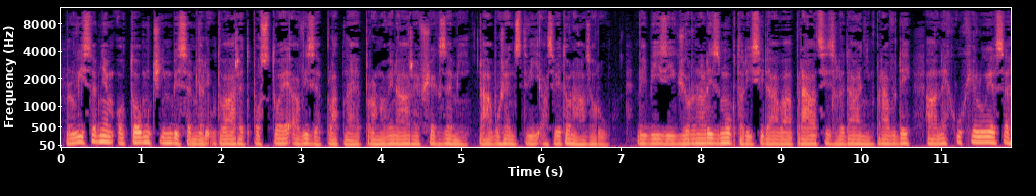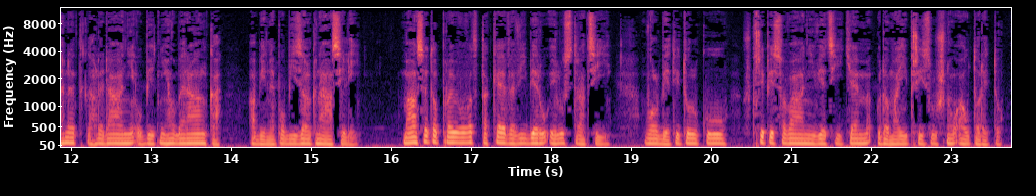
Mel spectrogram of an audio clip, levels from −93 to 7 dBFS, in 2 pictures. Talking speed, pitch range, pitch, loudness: 160 wpm, 90-110 Hz, 100 Hz, -18 LUFS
